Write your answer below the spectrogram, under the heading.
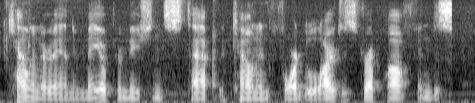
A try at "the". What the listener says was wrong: TH versus D here.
